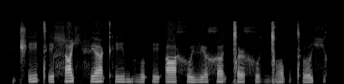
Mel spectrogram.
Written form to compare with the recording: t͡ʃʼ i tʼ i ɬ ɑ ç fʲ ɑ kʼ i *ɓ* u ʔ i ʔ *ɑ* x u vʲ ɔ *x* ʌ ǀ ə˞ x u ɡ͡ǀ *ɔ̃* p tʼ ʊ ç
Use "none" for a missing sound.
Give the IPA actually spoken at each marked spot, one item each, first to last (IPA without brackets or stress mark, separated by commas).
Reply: bʱ, ɑ, x, ɔ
